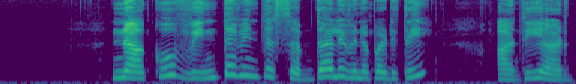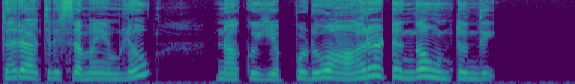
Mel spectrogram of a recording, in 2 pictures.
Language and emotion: Telugu, fearful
